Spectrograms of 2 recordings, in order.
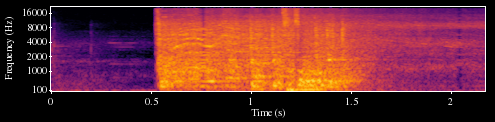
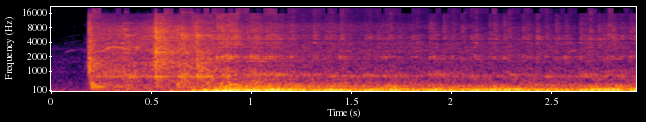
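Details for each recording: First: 1965 Chevrolet C10 cranking after the distributor hold-down was swapped, possibly slipping a timing-belt tooth: a loud sudden pop bursts out as it cranks, then fades with no catch; ignition timing way off. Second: 1965 Chevrolet C10 V8 with home-built exhaust: starts and blips several times with deep clean rumble, no rattles or leaks heard; exhaust sounds healthy.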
